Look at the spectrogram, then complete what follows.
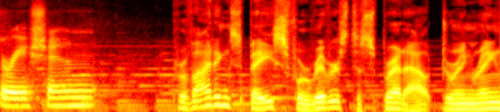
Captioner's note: voiceover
